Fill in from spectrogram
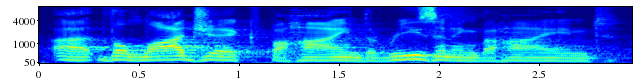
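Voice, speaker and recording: A man answering questions at an acting audition, polite, measured and thoughtful. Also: medium pitch, long reverb tail. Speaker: actor at an audition. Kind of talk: unscripted audition interview.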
